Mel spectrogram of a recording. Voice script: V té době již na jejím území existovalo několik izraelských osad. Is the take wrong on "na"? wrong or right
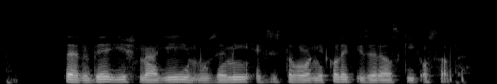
right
